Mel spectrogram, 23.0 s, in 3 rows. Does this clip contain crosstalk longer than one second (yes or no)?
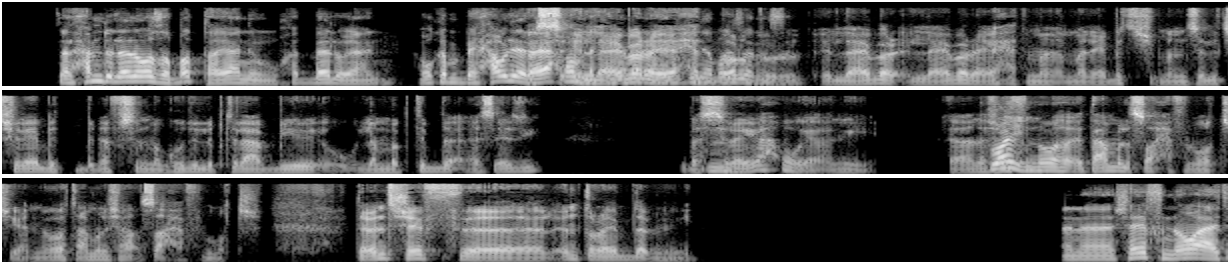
yes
